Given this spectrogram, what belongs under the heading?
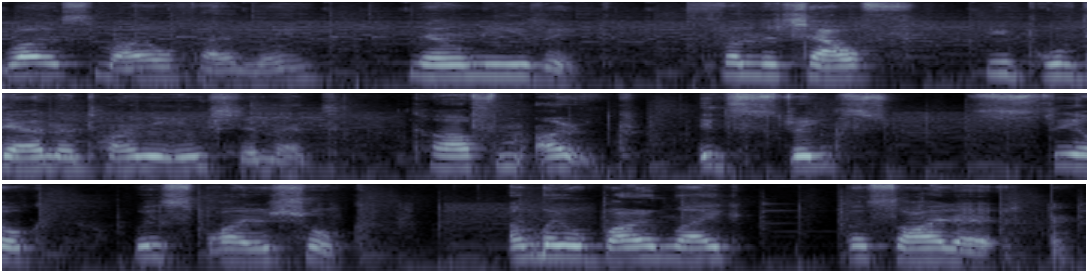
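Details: Adult reading aloud, background music; dysarthric speech (cerebral palsy).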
